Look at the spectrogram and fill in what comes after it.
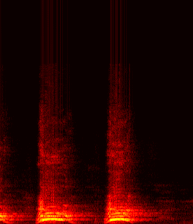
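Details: Pet dog barking indoors at baseball player Barry Bonds on the television: two loud, sharp barks about three-quarters of a second apart, then quiet.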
